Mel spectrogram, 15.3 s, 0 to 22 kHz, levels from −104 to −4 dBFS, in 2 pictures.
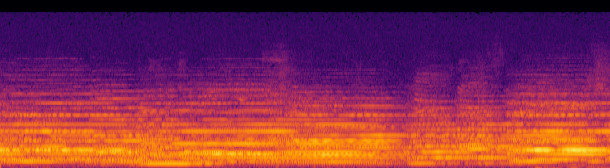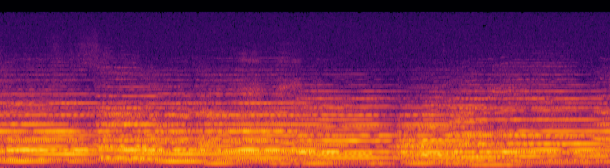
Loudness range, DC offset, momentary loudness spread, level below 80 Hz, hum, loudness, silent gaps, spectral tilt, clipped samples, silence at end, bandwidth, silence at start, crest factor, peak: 3 LU; under 0.1%; 7 LU; -62 dBFS; none; -23 LUFS; none; -9.5 dB/octave; under 0.1%; 0 s; 6 kHz; 0 s; 14 dB; -8 dBFS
